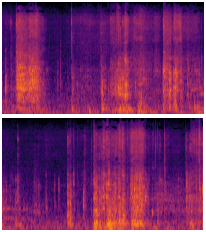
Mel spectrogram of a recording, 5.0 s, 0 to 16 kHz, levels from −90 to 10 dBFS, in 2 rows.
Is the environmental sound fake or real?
fake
